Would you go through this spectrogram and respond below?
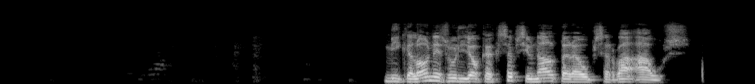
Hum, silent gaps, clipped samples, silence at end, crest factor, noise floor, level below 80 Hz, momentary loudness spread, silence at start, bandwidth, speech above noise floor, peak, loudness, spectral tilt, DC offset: none; none; under 0.1%; 0.7 s; 16 dB; -74 dBFS; -56 dBFS; 9 LU; 3.85 s; 7.2 kHz; 60 dB; -2 dBFS; -15 LUFS; -7 dB/octave; under 0.1%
